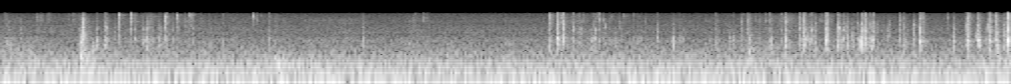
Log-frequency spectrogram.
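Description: Typing on a computer keyboard in short scattered runs of keystrokes, the busiest run near the end, over a faint steady low hum.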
